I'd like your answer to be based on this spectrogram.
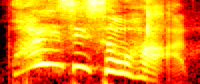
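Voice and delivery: high, incredulous swoon; high-pitched swooning. Retold or imitated. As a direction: let the question leap up high. Same reaction, escalated.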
